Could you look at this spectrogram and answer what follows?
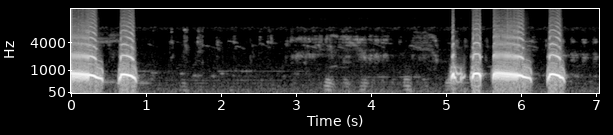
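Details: Spotted dove call used to lure other birds: loud, low coos in short grouped bursts, two notes at the start, then after a long silence a quick cluster of three to four coos with a longer descending note.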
